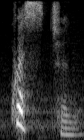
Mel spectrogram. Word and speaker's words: question: thousands next question question a lot of people say Christian Christ a Chan and that's Chinese it's not English question question what level and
